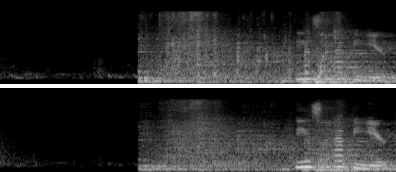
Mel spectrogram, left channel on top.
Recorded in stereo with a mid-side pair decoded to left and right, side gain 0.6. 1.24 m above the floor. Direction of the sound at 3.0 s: 40° right.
